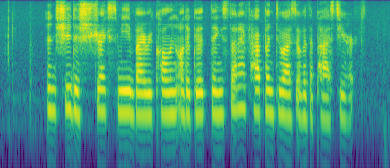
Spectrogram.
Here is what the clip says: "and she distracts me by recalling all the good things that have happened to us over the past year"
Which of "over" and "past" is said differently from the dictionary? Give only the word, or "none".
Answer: none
